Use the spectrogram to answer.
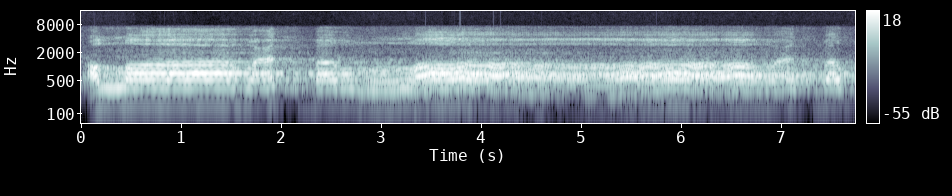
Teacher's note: Jadi harus ditebalkan Allahnya. Jadi tidak Allahu Akbar dan sebagainya seperti itu.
